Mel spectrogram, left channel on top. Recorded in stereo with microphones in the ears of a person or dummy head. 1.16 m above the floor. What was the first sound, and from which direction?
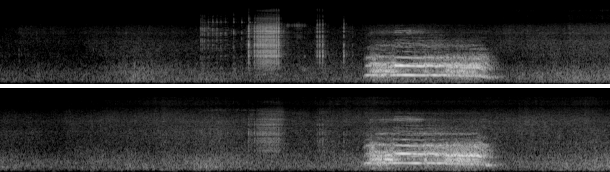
A squeak, 50° left (ahead or behind).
